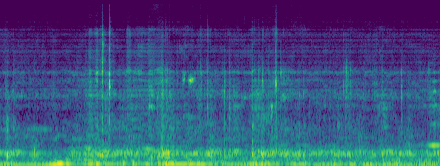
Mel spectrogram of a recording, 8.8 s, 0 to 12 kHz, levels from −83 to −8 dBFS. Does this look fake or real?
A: fake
